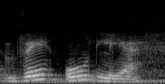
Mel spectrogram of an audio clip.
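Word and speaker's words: Beuliah: Tu ángel se llama Beuliaj y se escribe B corta E U L I A H.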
